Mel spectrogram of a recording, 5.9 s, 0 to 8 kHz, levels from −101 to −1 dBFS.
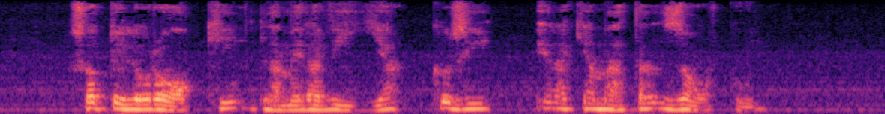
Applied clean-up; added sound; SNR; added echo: none; none; none; none.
